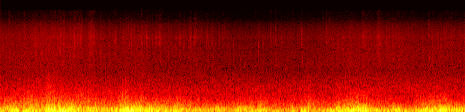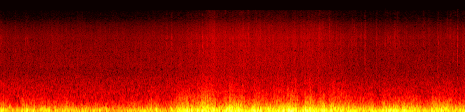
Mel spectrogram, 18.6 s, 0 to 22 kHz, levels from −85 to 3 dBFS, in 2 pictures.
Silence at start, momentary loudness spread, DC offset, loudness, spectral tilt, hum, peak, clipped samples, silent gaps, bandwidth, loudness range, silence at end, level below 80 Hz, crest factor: 0 s; 11 LU; under 0.1%; -27 LUFS; -6.5 dB/octave; none; -4 dBFS; under 0.1%; none; 11.5 kHz; 9 LU; 0 s; -22 dBFS; 16 dB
